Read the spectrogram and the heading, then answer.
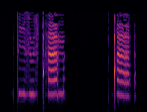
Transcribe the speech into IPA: tizʉzǃʰæm | ǃæʔ

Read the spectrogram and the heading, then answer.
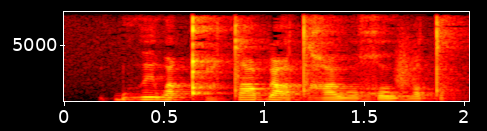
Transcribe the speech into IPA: ɓṳɪ̯wə qʼṳtˤɘɓɘːtˤ ʁuːχuvətˤ

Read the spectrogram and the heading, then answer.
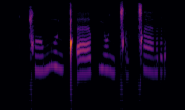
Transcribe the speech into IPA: ǀũbũ ǃʼæpjũ ɡ͡ǀəǀæ̃r

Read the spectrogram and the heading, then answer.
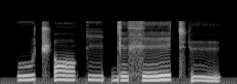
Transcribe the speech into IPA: ut͡ʃʼɔːkiːʔ dexeː t͡sʼy

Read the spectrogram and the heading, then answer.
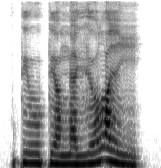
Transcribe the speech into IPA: pʲuːpʲɒŋæ vʲu lˠiː

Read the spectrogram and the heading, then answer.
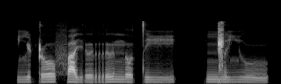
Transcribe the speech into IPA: ʎʌʈo fajɾɯrɯ noti | ŋ͡ǁɯʎu

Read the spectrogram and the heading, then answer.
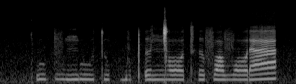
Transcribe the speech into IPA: kʼuːpvuŋuː tʷapbəpʼə ŋ͡ǀɔːtʰəfɒ vɔːɾa

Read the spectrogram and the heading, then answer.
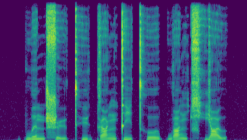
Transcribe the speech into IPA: pwə˥˩n ʂɻ̩˨˩ t̪ʰy˥˩kɑ˧˥ŋt̪i˥˧ t̪ʰo˥˧ʊ̯ pwɑ˥˧ŋt͡ɕʰjɑ˥˩ʊ̯

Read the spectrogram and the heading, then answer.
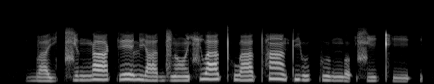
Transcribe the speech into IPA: ba˨˩jt͡ɕə˧ ŋa˦ ke˦lja˧d͡zɔ̃˧ ɕwa˦t̪ʰwa˧t̪ʰã˥˧ t̪ju˦ku˧ ŋo˨ʔɕi˧kʰi˨ʔ

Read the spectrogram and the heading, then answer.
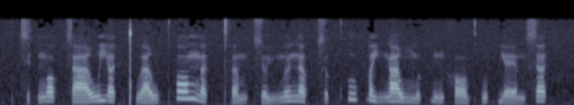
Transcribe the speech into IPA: t͡sɪ˨k̚ŋɔː˧k̚saː˨˥w jɐ˧t̚kʷʰaː˨w pʰɔː˥ŋɐ˨˥t̚ t̪ʰɐ˨m t͡sɵ˨ɥmɵ˥n ɐ˨˥p̚ sʊ˨˥k̚pʰuː˥p̚ɐ˧jŋaː˧w mʊ˨˥k̚ɪ˨˥ŋhɔː˨ kʷʰɐ˧p̚jɛː˨˩msɐ˥t̚

